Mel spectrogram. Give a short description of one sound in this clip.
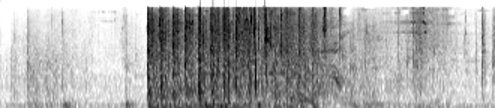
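Rapid gunfire rattles in a fast burst.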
